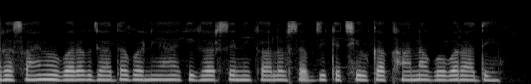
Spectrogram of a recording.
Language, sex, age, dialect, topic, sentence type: Magahi, male, 60-100, Central/Standard, agriculture, question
